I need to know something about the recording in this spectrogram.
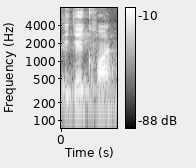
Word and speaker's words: Ye Quan: Did I pronounce these names correctly? Yeah, you could say Ye Quan.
